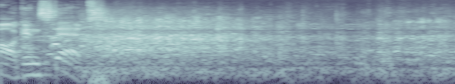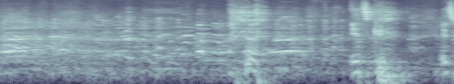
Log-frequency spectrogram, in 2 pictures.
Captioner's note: audience laughing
